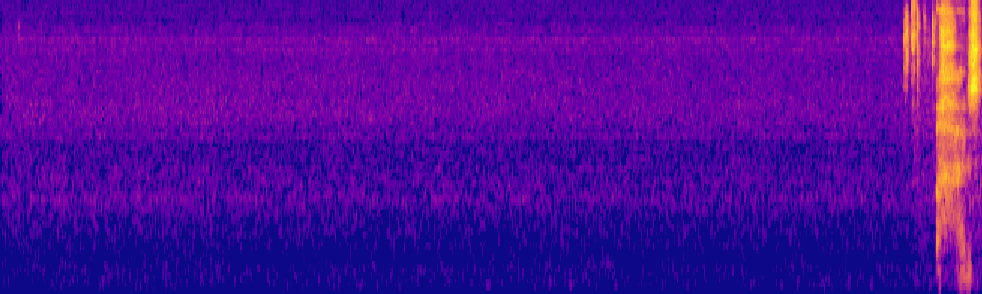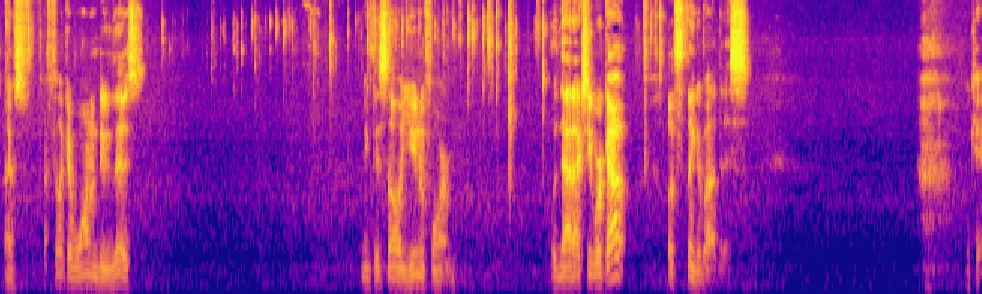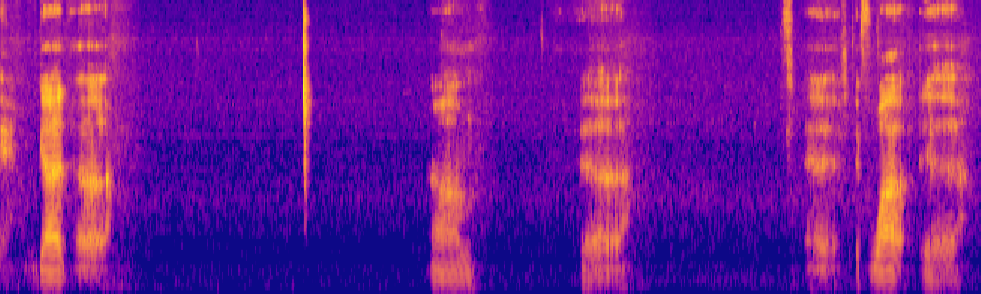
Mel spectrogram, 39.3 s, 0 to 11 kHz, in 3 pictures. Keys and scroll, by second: 12.0-13.7 typing, 14.8-19.7 typing, 21.1-22.5 typing, 37.3 typing.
